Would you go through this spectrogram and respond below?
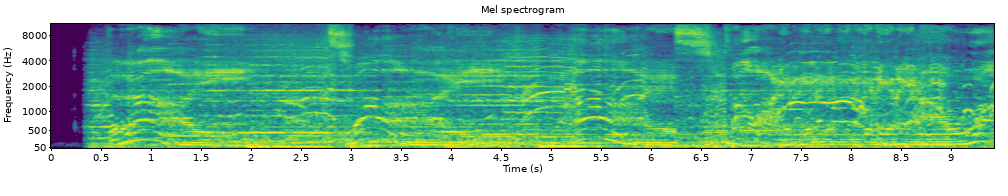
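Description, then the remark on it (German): A loud, steady din at the Knabenschiessen funfair (Kilbi) in Zurich: many voices chattering and shouting together, with rising and falling whoops and yells cutting through a dense wash of crowd noise and ride machinery. “Wie aber läuft der Schausteller, der für kribbelige Bäuche und fröhliches Geschrei an den Kielbi sorgt, nach der Pandemie?”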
